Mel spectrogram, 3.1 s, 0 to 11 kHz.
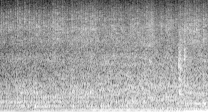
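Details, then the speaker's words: Volvo 480 petrol engine idling after CEM replacement: a raspy, puffing edge over the low hum from a clear exhaust leak up top; the earlier repair on that exhaust joint failed. "can't still hear a slight exhaust leak oh yeah actually there's quite an exhaust leak coming from up there so my my repair on the joint up there hasn't worked"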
